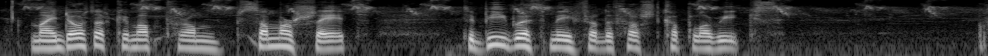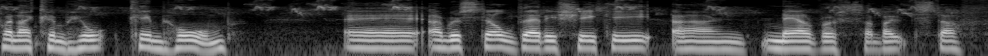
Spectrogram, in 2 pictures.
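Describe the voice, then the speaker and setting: Over noticeable background noise, a man speaks very slowly. His voice is fairly high, with fairly even intonation. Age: 70s. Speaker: community service user. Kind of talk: testimony.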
